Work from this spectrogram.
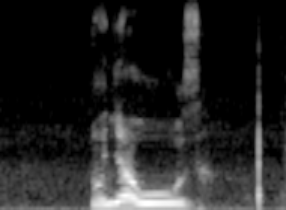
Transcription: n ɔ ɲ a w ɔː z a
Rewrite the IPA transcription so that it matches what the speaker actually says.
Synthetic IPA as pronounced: n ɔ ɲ a w uː z a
